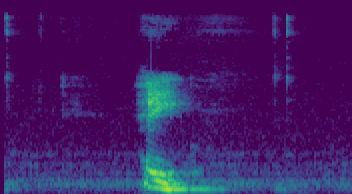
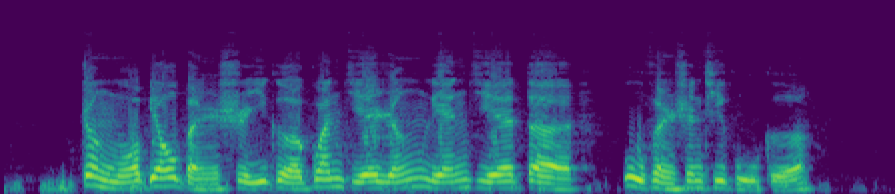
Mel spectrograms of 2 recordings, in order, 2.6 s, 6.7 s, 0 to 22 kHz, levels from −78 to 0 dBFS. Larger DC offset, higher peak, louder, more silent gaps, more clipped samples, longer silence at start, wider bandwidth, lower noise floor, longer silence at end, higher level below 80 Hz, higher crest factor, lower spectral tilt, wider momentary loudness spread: neither; first, 0 dBFS vs -4 dBFS; about the same, -16 LUFS vs -17 LUFS; neither; neither; second, 0.05 s vs 0.3 s; first, 16.5 kHz vs 7.6 kHz; second, -50 dBFS vs -62 dBFS; second, 0.45 s vs 0.65 s; second, -58 dBFS vs -52 dBFS; first, 22 dB vs 12 dB; second, -6 dB/octave vs -8 dB/octave; first, 25 LU vs 6 LU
